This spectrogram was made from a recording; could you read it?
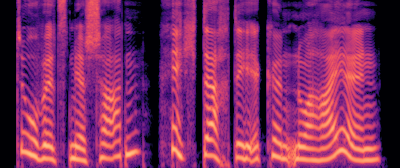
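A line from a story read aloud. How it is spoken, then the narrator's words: Laughing, then serious. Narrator (German): antwortete lachend und wurde ernst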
